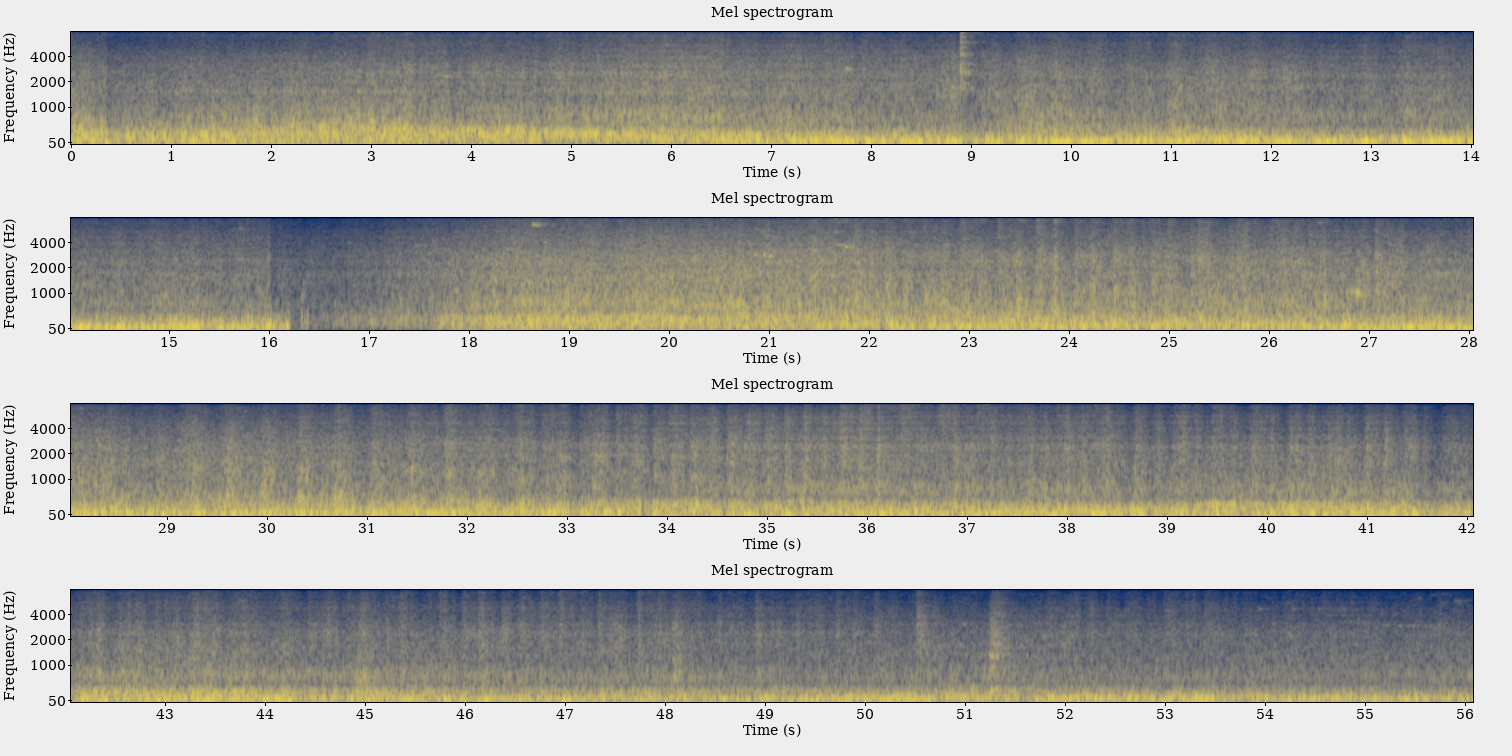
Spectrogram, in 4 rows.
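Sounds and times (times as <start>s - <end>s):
train wheels rumbling on rail: 0.0s - 56.0s
wheels clicking over rail joints: 18.4s - 54.4s.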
